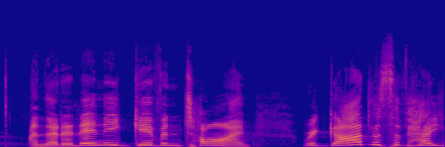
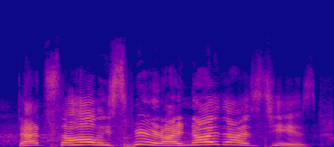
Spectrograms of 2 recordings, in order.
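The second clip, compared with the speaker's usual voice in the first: loud, raised-pitch insistence; retold emphatic declaration; 6 semitones higher, 9 dB louder than usual. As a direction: proclaim it boldly, higher and much louder. Retold emphatic reply to crying woman.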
